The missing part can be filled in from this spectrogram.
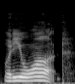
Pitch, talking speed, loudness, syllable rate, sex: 170 Hz, 315 wpm, -12 LUFS, 6.3 syllables/s, male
